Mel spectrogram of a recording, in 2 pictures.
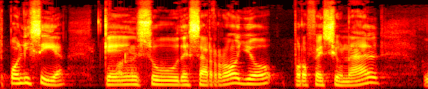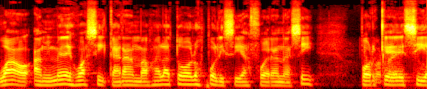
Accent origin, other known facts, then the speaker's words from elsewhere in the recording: Venezuela; que pueden o podemos superar como venezolanos para tener justamente eso, un país de porvenir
